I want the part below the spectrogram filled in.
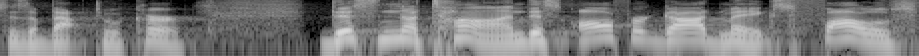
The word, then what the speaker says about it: natan: That phrase set before is the Hebrew word natan. So for my note takers, write this in your margin, N-A-T-A-N. Natan is how you pronounce that.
